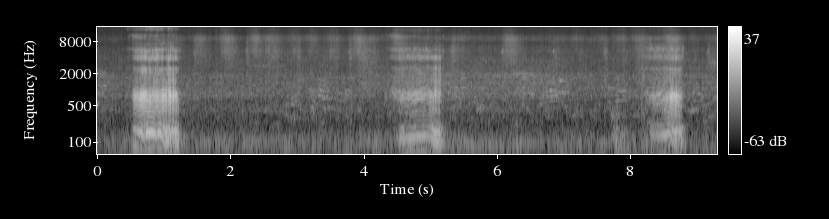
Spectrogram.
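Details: Snoring from a sleeping pug dog.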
